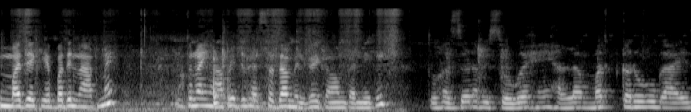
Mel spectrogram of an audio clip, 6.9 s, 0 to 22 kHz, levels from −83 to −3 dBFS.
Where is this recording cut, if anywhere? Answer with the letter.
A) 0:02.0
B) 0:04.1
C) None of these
B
